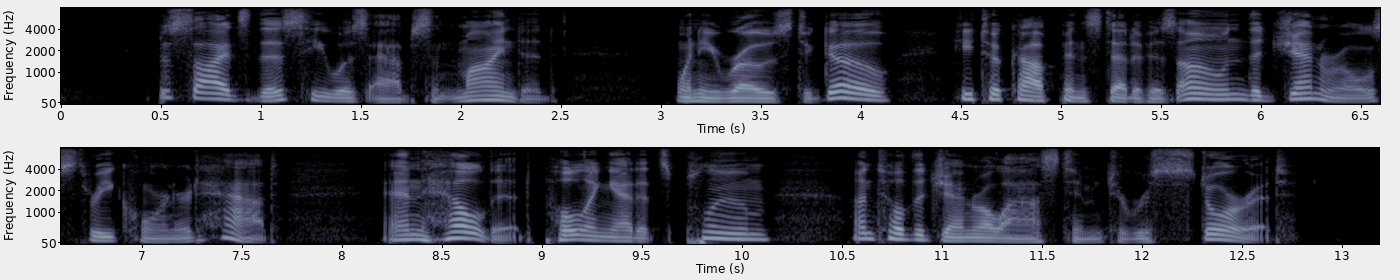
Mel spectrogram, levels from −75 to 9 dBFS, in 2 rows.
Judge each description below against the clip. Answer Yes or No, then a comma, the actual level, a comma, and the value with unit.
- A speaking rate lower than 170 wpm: No, average, 175 wpm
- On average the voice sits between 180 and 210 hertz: No, low, 125 Hz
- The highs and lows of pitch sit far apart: Yes, wide, 7.5 semitones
